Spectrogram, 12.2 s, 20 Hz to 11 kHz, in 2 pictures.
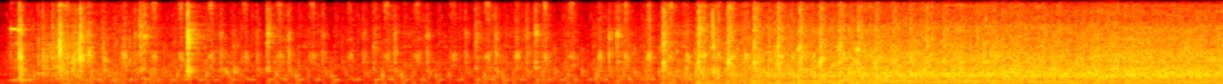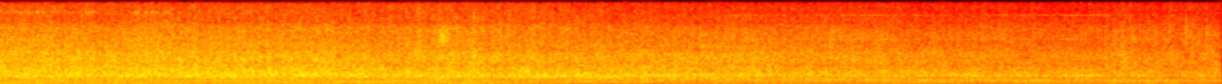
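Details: Toro 22-inch Recycler mower, Briggs and Stratton 6.75 Quantum auto choke, stored 10 years, after carburetor cleaning, oil check and new air filter; recoil cranking pulls, catches near 3.5 s, settles into a strong, even, steady run.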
